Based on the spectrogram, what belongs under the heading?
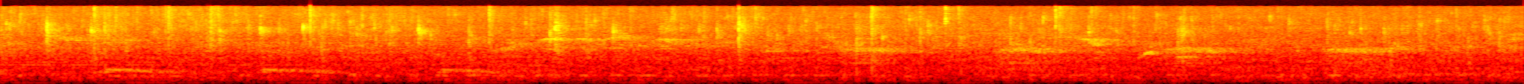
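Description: Onion, capsicum, garlic and green chilli frying in oil in a wok on a gas burner: a steady sizzle with scattered crackles.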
